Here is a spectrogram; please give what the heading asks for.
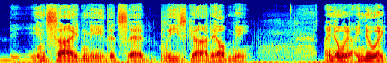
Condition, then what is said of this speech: Laryngectomy. And incidentally, I want to tell you, Scott, that I'm often complimented, especially by women, on the sexiness of my voice today.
